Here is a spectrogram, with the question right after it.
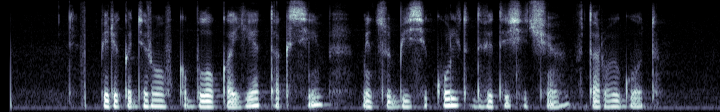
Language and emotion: Russian, neutral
